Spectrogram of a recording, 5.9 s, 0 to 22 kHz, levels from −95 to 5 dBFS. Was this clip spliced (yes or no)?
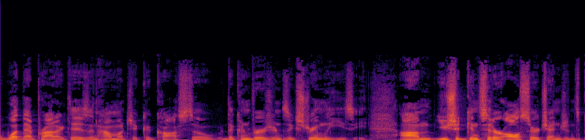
yes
